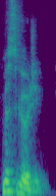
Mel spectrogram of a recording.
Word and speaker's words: mystagogy: Father, on your show, you just recently, one of your last few episodes, you discussed something called mystagogy. Am I pronouncing that right? – Yeah, mystagogy.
